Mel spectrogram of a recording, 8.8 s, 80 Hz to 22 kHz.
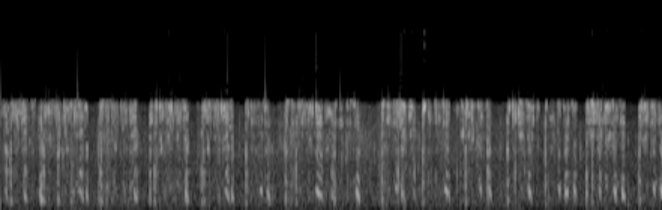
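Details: Black stork nestlings at a nest in Estonia during feeding, recorded 6 July 2012 at 19:51 in the evening: continuous harsh, raspy calls in rapid, overlapping bursts with many clicks and knocks.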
